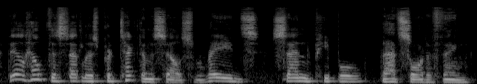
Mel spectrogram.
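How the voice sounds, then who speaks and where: An eager male diplomat with a medium-pitched voice, in a science fiction game. He is courteous and talkative, with an apologetic streak. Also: expressive, unhurried, a bit bright, slightly rough, exaggerated voice. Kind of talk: video game voice acting.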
